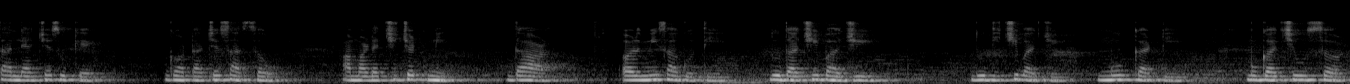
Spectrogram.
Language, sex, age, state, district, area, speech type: Goan Konkani, female, 18-30, Goa, Murmgao, urban, spontaneous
